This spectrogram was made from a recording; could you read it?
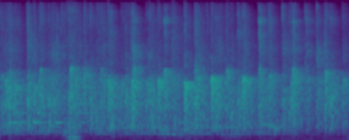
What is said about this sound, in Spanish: Dale palmas fuertes porque Él vive para siempre.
